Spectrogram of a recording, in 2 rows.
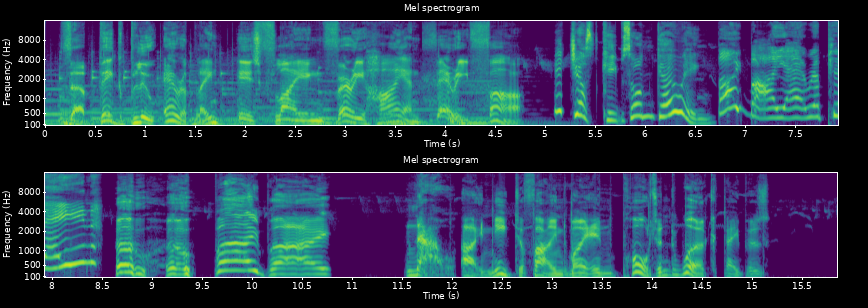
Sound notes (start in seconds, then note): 8.6 laughs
